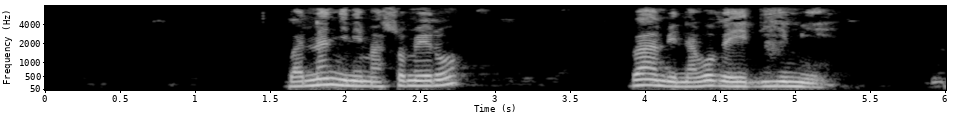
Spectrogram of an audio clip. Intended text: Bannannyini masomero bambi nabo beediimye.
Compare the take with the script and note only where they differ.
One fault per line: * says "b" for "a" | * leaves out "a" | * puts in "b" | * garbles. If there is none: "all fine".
all fine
